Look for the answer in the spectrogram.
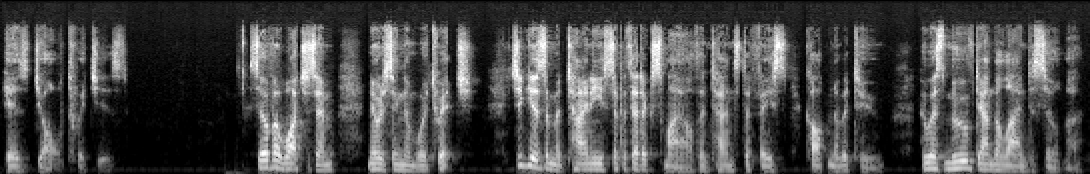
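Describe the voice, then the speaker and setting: Husky, lowish male narrator. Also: big pitch swings, moderate pace, dry recording, studio quality. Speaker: stage-direction narrator. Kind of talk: scripted narration at a table read.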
